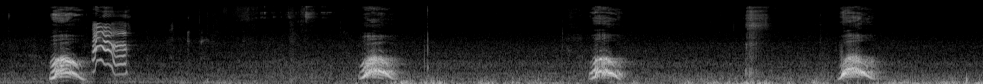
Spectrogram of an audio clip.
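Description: A Shih Tzu gives short, sharp barks spaced a few seconds apart, with one higher yelp early on.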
